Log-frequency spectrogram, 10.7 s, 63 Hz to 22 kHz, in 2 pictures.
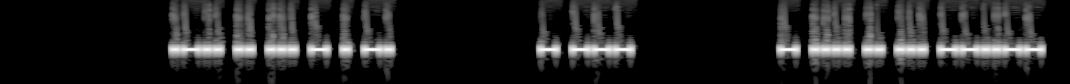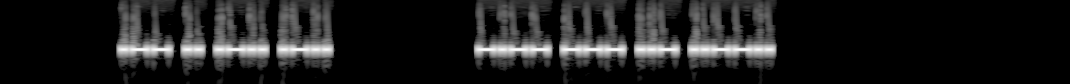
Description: Morse code, heard as a keyed tone, about 42 wpm, 700 Hz. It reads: LISTEN TO THIS, WILL YOU?
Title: 4x Word-Spacing - Sentences from Top 400 Words - 45wpm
